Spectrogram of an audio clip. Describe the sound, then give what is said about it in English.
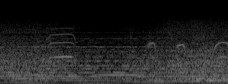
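Ocean waves at the shore make a faint, steady wash of surf, broken by a few brief high tonal chirps. “I wish you could just look out across the ocean right now. I mean, the sunset is magnificent. I can feel it. The warmth on my cheeks mixed with a cool breeze.”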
